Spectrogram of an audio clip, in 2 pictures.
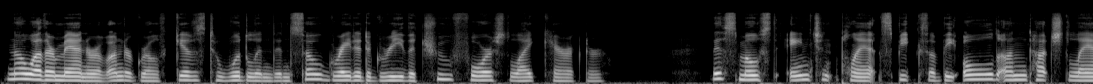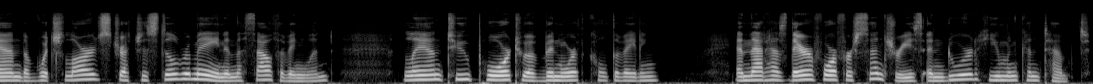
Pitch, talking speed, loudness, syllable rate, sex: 195 Hz, 150 wpm, -18 LUFS, 4.5 syllables/s, female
